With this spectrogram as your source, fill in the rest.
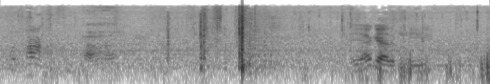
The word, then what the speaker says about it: Apocrypha: Could you pronounce it one more time for me? the Apocrypha. Apocrypha.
